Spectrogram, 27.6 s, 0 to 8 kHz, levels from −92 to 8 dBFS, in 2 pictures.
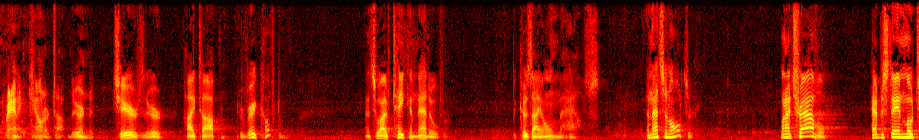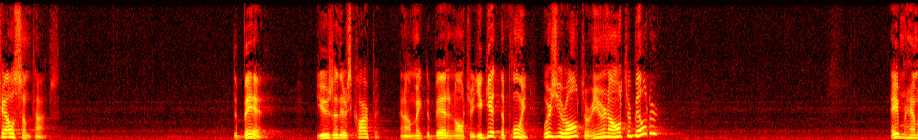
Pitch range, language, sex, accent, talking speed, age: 145-220 Hz, English, male, American, 135 wpm, 50-69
